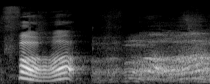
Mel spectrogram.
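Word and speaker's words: phở: Yeah, everyone say pho or like pho, but it's pho.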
